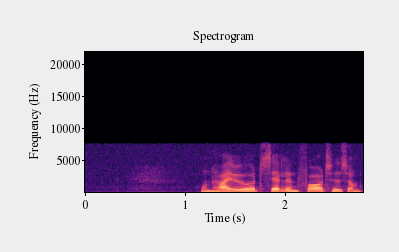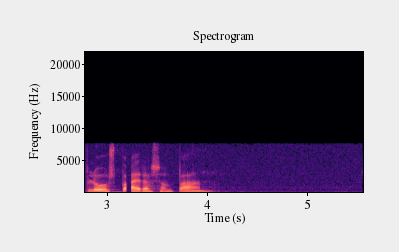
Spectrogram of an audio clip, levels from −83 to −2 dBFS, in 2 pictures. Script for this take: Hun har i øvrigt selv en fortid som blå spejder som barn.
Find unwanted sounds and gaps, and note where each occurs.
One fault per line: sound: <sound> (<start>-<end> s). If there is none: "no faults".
sound: dropout (3.2-3.3 s)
